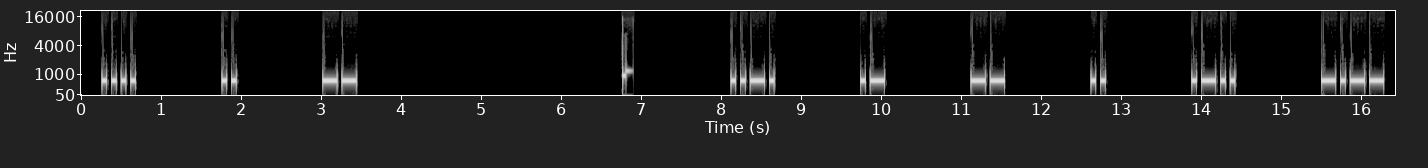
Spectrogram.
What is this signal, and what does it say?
Morse code, heard as a keyed tone, about 20 wpm, spaced as for 7 wpm, 700 Hz. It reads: HIM FAMILY
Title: 6x Character Spacing - Top 500 Words - 20wpm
